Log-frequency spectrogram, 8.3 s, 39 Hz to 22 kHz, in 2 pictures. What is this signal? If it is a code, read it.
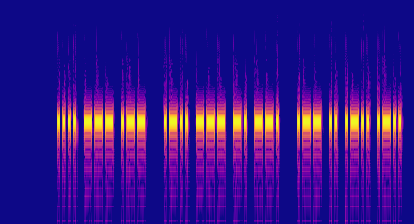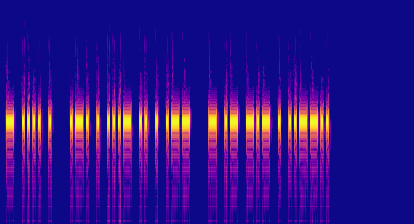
Morse code, heard as a keyed tone, about 46 wpm, 700 Hz. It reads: HOW LONG WILL THE REVIEW TAKE?
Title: Sentences from Top 1000 Words - Review Part 6 - 45wpm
